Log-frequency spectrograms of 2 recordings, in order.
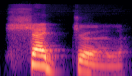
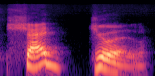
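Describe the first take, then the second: First: The word begins with an sh sound. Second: The same.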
